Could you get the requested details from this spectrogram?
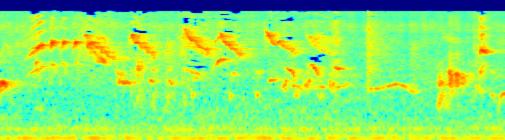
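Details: White-rumped shama mating song for stirring other shamas to breed: very high, thin sweeping notes and twitters in quick succession, a brief pause, then a smooth gliding whistle and a few sharp upslurs, with a faint low hum.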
